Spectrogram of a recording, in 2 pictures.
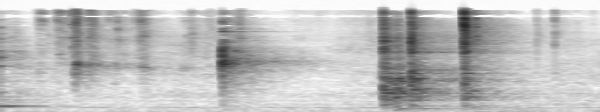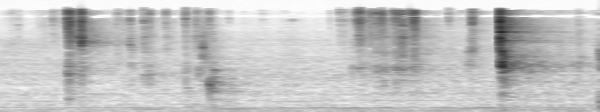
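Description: Eggs being cracked into an enamel bowl of buttermilk: a handful of separate sharp taps and clinks of eggshell on the bowl's rim and of shells set down on a ceramic saucer.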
